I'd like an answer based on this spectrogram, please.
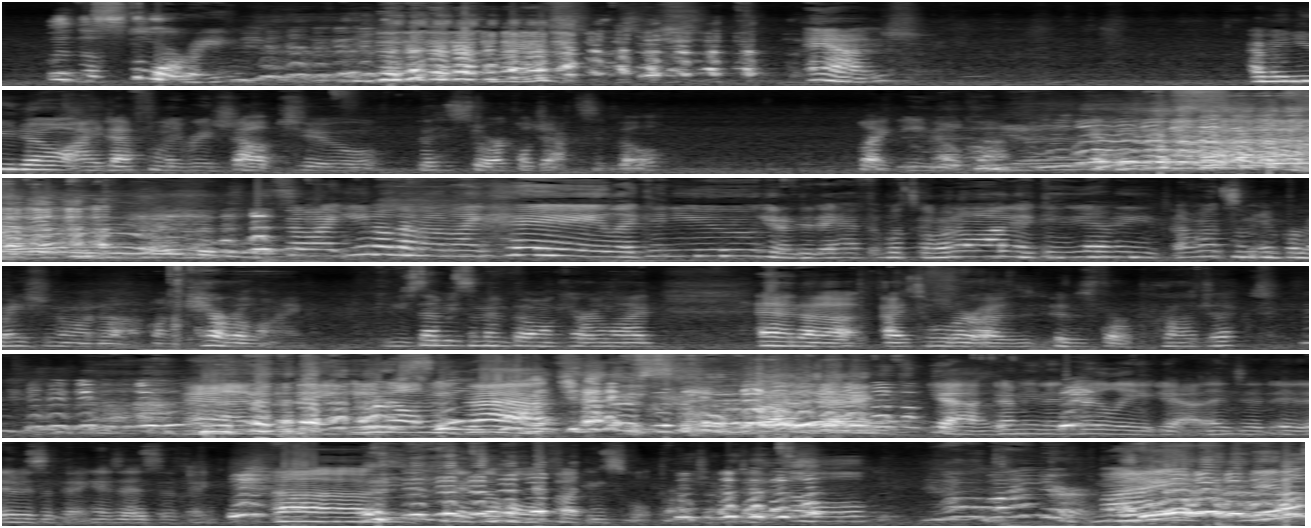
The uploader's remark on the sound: We had such an amazing time doing our first ever live show at Anahata's Purpose!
